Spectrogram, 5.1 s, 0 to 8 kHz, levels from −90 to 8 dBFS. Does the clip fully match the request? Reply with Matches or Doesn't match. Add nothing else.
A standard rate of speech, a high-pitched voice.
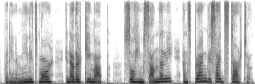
Matches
